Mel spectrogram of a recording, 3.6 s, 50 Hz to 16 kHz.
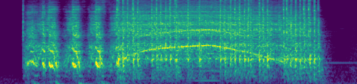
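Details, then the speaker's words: Early-1980s Honda (CB750/CB900/CB1100) starter clutch failure: a few chuffs as the engine turns over, then the starter whirs freely at high pitch without turning it; the starter clutch is slipping, a known weak point of these models. "so you've heard the awful sounds that the starter motor can make on these Hondas and it is the weak point of the cp750s the cb-900s and the CB 1100s of the early 80s and I'll explain why"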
